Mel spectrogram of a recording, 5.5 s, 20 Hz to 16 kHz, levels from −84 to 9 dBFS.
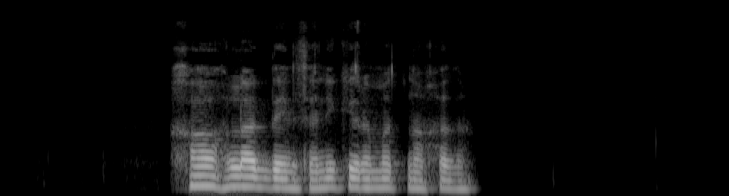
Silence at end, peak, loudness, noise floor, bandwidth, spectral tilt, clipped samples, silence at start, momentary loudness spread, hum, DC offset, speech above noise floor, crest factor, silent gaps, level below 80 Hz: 1.95 s; -10 dBFS; -28 LUFS; -90 dBFS; 11.5 kHz; -8 dB/octave; under 0.1%; 1.3 s; 11 LU; none; under 0.1%; 63 dB; 20 dB; none; -76 dBFS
